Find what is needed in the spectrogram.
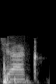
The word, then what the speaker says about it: Jack: Yes, it's Jack, J-A-C-K.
